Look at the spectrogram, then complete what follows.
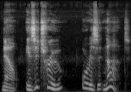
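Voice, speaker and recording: A storybook reader voicing a gentle, earnest, slow-witted bear with a halting, deliberate manner. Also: mid-range voice, big pitch swings, husky, no room sound, voice pushed up, full character voice. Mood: earnest recital. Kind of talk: dramatic children's storybook reading.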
